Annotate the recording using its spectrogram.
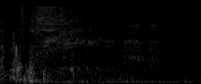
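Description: A page of a hardcover picture book being turned by hand: a soft paper rustle that fades out about a second and a half in.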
